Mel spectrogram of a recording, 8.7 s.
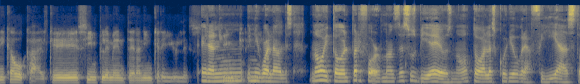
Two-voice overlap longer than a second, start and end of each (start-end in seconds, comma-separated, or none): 3.0-4.3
